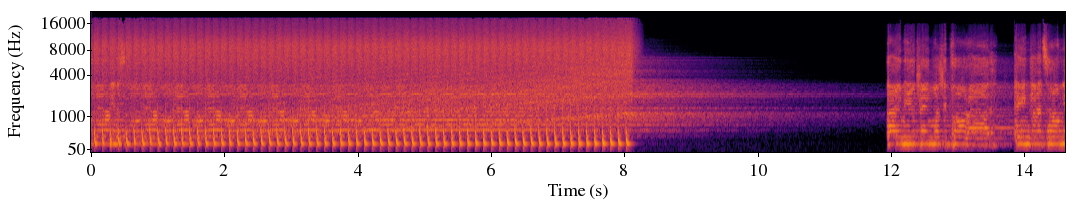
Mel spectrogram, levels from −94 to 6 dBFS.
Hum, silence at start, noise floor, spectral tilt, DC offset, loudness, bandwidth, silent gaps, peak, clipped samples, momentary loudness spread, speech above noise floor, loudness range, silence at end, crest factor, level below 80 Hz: none; 0 s; -62 dBFS; -2.5 dB/octave; under 0.1%; -20 LUFS; 19 kHz; none; -6 dBFS; under 0.1%; 11 LU; 38 dB; 11 LU; 0 s; 16 dB; -54 dBFS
